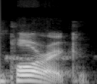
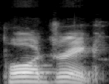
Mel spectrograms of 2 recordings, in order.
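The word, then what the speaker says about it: Pádraig: pronounced It's actually pronounced the Scots pronounce it porrick, but in Ireland it's usually pronounced podrig.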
